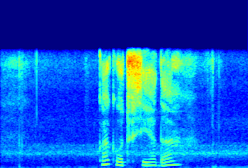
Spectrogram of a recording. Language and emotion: Russian, neutral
